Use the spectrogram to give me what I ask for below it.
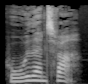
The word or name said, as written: hovedansvar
